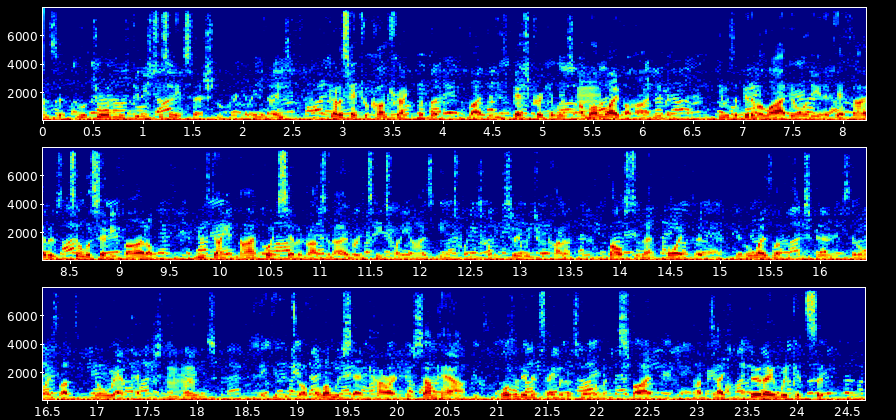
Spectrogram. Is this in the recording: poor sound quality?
yes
